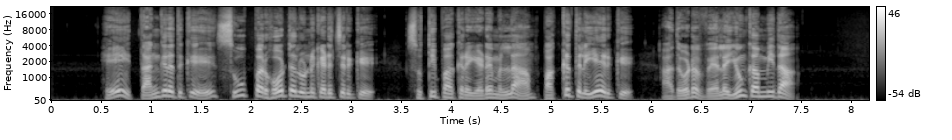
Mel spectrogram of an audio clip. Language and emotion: Tamil, happy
